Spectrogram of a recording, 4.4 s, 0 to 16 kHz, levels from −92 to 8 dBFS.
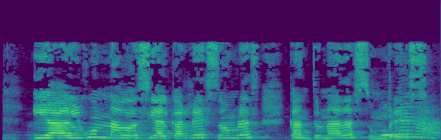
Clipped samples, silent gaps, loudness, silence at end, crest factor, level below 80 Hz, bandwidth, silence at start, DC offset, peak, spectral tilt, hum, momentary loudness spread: under 0.1%; none; -17 LUFS; 0 s; 18 dB; -62 dBFS; 12 kHz; 0.35 s; under 0.1%; 0 dBFS; -1 dB/octave; none; 8 LU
